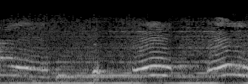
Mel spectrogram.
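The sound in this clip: A baby cries in a few wavering wails that rise and fall in pitch, with short pauses between them, over a steady low hum.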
